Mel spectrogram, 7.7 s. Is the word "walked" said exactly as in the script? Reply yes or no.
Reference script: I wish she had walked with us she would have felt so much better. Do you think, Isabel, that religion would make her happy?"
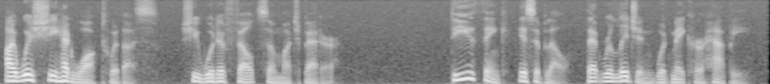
yes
